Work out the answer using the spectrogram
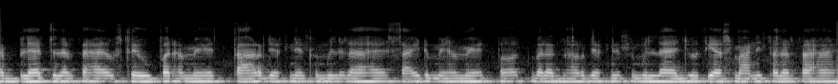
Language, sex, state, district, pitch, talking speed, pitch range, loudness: Hindi, male, Chandigarh, Chandigarh, 140 Hz, 220 wpm, 135-140 Hz, -16 LUFS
